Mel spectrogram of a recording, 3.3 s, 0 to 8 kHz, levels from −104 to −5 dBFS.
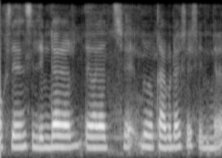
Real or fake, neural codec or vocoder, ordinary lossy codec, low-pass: fake; codec, 24 kHz, 6 kbps, HILCodec; none; 7.2 kHz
